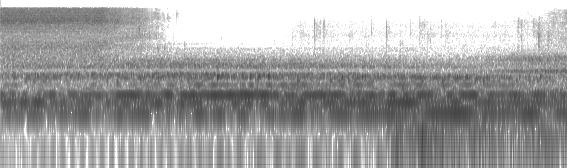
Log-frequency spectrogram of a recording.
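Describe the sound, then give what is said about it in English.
Several showers, each turned on one by one, run steadily, water spraying down in a constant hiss with a faint, even hum beneath it. No voices, just the continuous rush of falling water throughout. “The showers had been on for a while.”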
